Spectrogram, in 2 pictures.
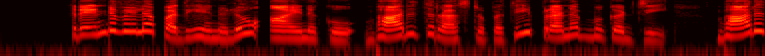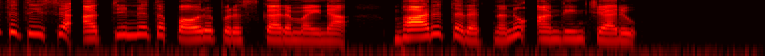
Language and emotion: Telugu, neutral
